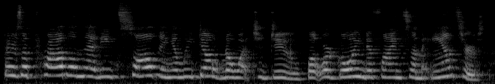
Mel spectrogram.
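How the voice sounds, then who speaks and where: A woman's voice: extremely high pitch, moderate pace, pitched above the performer's own voice. A woman voicing an earnest male fish from a picture book, rallying others in singsong rhyme.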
